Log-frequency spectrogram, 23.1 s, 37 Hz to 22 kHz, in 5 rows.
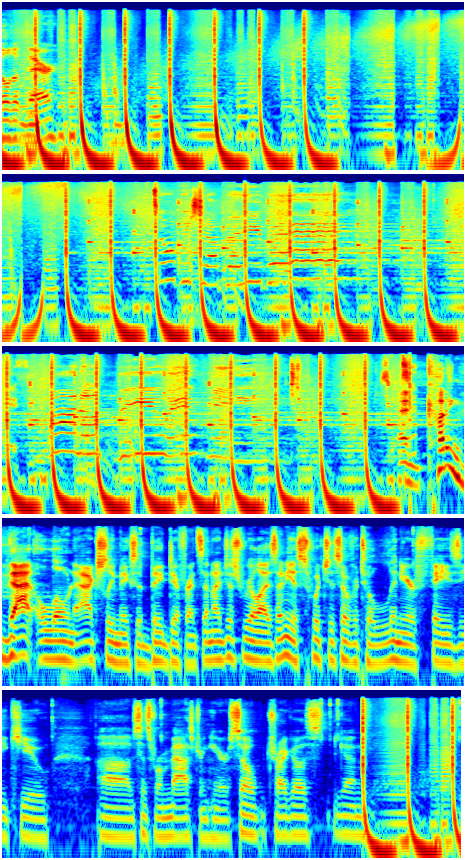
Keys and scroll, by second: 13.2 space.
